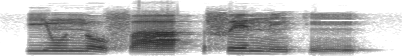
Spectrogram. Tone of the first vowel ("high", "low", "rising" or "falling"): high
